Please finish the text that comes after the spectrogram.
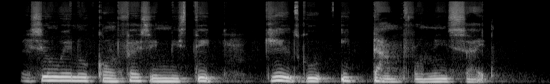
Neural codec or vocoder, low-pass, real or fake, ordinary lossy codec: none; none; real; none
